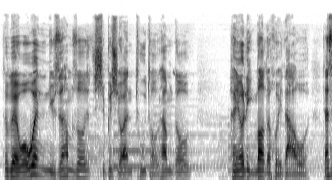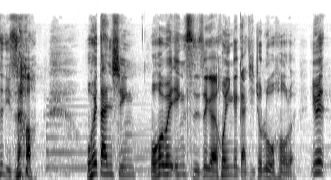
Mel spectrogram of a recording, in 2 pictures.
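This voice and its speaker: A man's voice: medium pitch, animated, fast, darkish tone, faint music behind. A man, preaching a humorous sermon as a pastor, telling stories with self-mocking jokes. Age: 30s. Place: church stage.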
